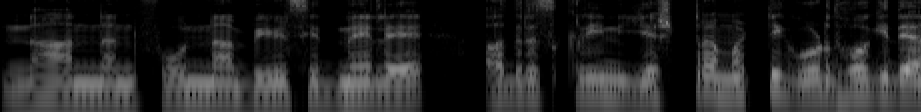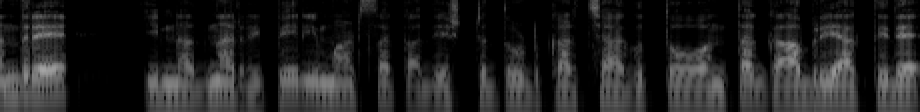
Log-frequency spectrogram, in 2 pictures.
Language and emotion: Kannada, fearful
